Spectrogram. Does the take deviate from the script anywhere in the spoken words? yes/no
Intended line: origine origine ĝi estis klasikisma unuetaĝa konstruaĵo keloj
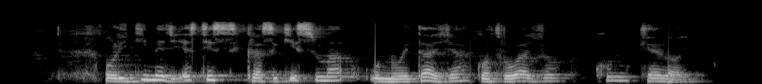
yes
